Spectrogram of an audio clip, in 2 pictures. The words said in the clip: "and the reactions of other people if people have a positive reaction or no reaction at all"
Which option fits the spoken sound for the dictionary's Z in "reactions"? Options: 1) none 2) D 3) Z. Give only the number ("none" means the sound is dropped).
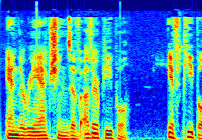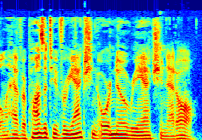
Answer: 3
